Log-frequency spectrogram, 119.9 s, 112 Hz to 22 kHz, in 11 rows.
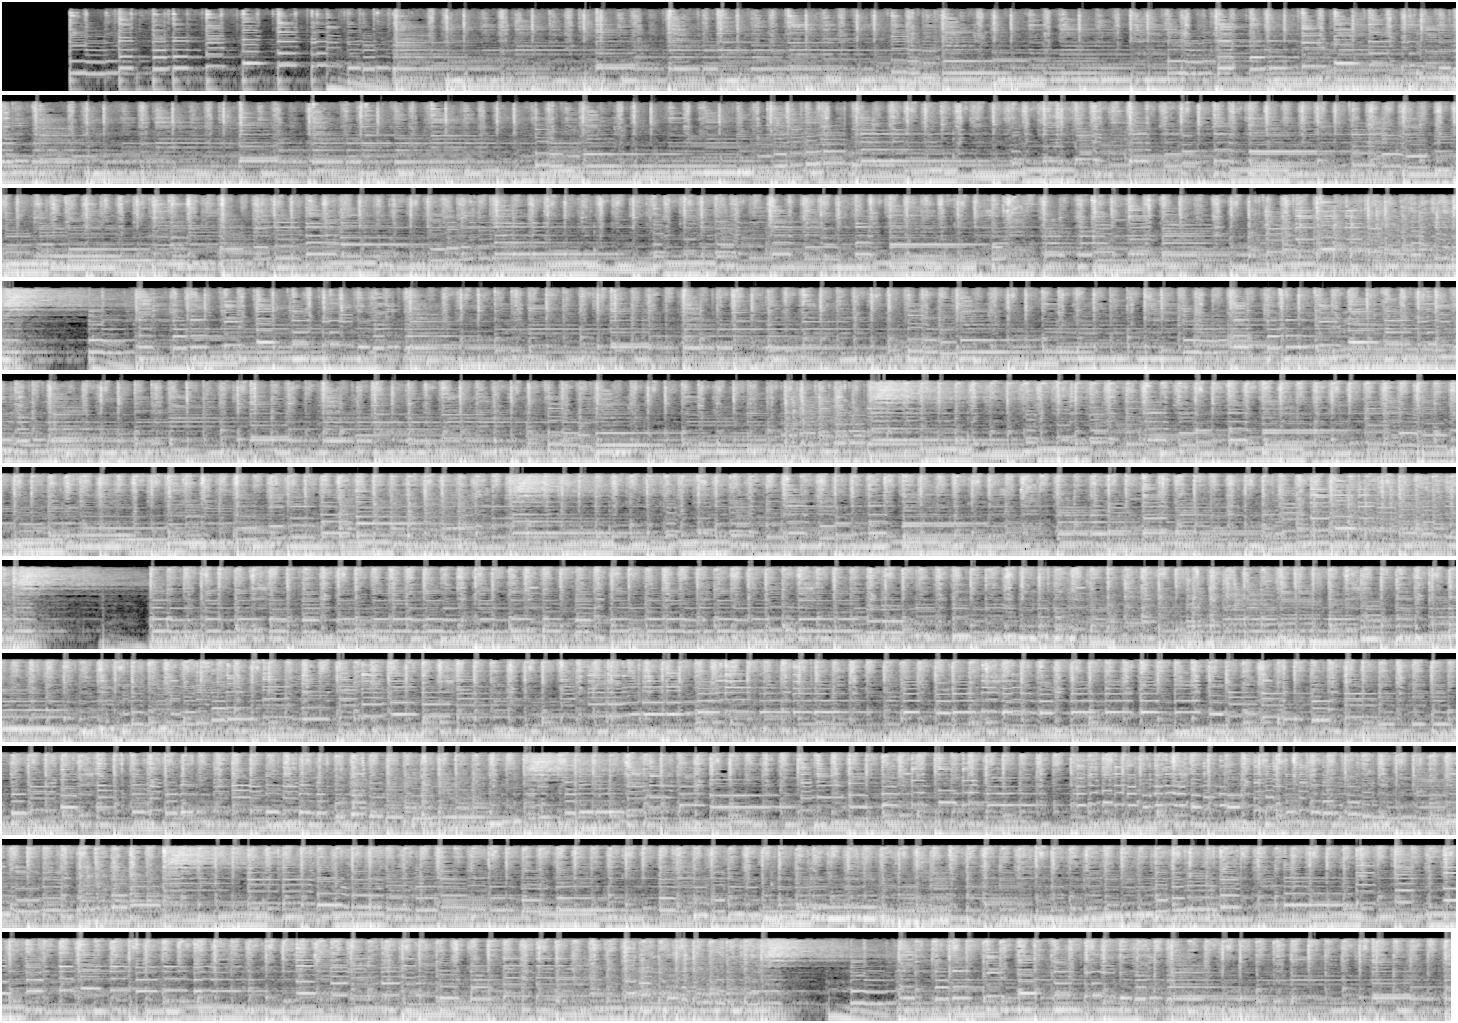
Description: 新世纪休闲轻音乐
24首世界各国经典清新优美新世纪休闲轻音乐。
